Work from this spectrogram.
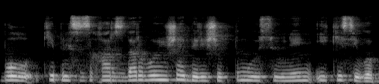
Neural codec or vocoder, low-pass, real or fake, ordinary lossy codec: none; 9.9 kHz; real; none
